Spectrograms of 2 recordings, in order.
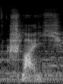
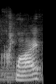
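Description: First: The name is said with a German pronunciation. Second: The name is said with an English-like pronunciation. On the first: This is the proper German pronunciation. The speaker calls it right. "It's pronounced Schleich" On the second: This is how non-German speakers say it. The speaker calls it wrong. "They say something like Schleich or Schleich"

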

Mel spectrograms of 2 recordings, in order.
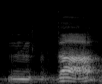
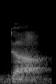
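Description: First: The word starts with a soft 'th' sound. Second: The word starts with a hard 'd' sound. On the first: The speaker calls it right. "Instead of saying the" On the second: The speaker calls it wrong. "you say duh"

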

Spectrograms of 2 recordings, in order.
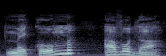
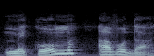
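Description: The two takes are said the same way.

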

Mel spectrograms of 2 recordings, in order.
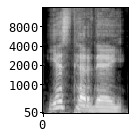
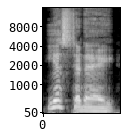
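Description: First: It has a clear Persian-style r sound. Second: The r sound is so soft it is barely heard. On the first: The speaker calls it wrong. "اگر بخواید ایرانیزه تلفظش بکنید" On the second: The speaker calls it right. "آرش اصلا شنیده شاید نشه"

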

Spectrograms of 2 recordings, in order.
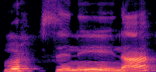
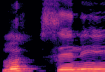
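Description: First: The word ends with a short 'na' syllable. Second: The word ends on a long, drawn-out 'een'. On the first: The reading continues without a stop. "নুন জবান না" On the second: The reader stops at the end of the word. "এখানে থামতে হবে, তার জন্য শেষ অক্ষর সাকিন দিয়ে তিন আলিফ টেনে পড়বেন"

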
